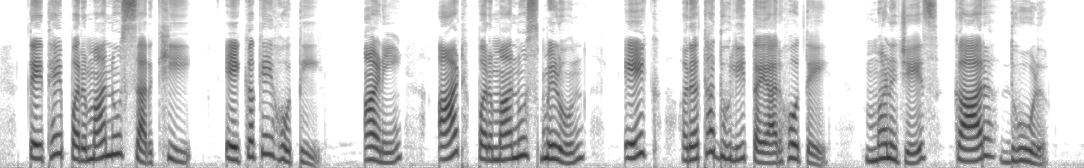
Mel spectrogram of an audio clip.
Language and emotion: Marathi, neutral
